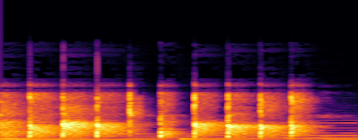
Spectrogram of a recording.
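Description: Neighbours clapping in a steady, brisk rhythm, about nine sharp claps with a brief hitch midway. A low steady hum runs faintly underneath, and no one speaks.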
